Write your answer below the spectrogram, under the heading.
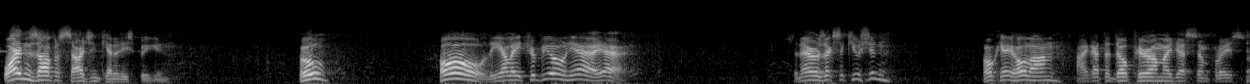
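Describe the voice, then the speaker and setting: A busy, officious American desk sergeant at a prison in an old radio play. His voice is fairly high for a man. The sound is dull and muffled. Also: animated, a little hiss or hum. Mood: brisk, irritated. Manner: brisk, officious, flustered hesitations. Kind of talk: 1950s radio drama acting.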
